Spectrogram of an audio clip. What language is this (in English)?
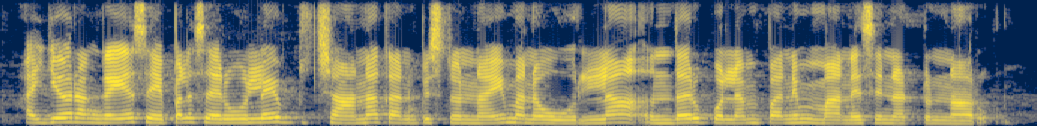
Telugu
